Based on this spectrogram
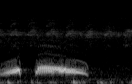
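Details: Close spotted dove coo of the 'kuk 1' lure type used for training other doves: the end of a short note, a brief break, then one sustained, smooth, softly descending coo.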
